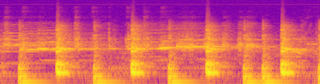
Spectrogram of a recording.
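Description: Electric bass guitar playing a song's bass line over a backing track with a steady drum beat, a strong hit about once a second and lighter hits between.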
